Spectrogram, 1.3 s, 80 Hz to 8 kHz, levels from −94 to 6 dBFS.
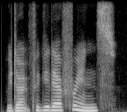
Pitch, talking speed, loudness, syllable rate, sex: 220 Hz, 235 wpm, -16 LUFS, 5.6 syllables/s, female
